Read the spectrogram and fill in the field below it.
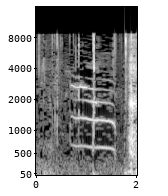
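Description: A cat meows once, a clear drawn-out tonal cry, fairly close, with light background noise around it.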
